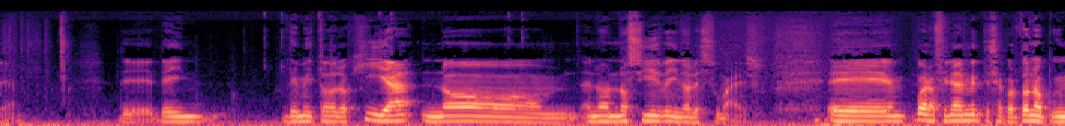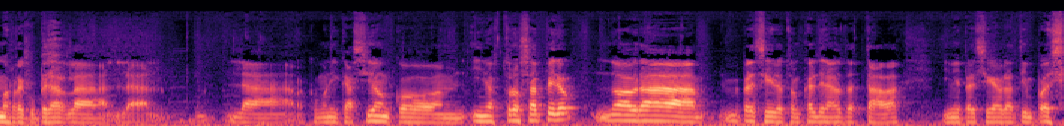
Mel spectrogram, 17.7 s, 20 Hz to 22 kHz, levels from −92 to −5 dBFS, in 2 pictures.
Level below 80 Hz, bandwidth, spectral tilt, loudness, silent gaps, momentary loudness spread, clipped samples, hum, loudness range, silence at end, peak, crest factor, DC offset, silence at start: -40 dBFS; 16 kHz; -6 dB/octave; -22 LUFS; none; 17 LU; under 0.1%; none; 6 LU; 0 s; -2 dBFS; 20 dB; under 0.1%; 0 s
